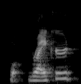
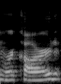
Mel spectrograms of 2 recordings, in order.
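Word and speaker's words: Reichard: And I think it took me like 5 weeks to say his name officially correct. Reichert. I was saying Ricard or Richard or something. Reichert, I guess is what it is.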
